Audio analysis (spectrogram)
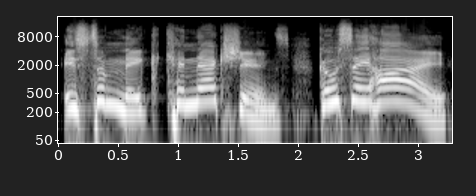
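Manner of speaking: rising, excited sales pitch; hype pitch. Acted. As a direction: sell it bigger and bigger. Pitch sells creepy app, rising hype.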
